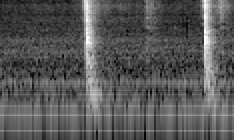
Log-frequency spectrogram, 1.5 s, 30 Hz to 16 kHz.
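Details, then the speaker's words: 2016 Toyota Tacoma rear end: two sharp metallic clunks when braking to a stop as the axle rocks, caused by a rear air bag bracket held by only one C-clamp moving on the leaf spring, even at 50 psi. "whenever I would put the brakes on the truck and come to a stop, the axle would rock and I get this sound."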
